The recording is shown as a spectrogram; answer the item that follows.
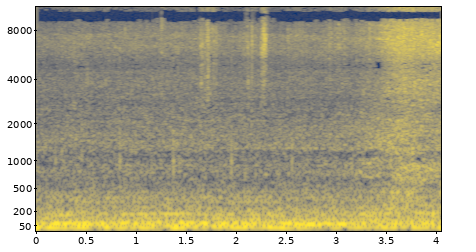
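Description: Steady low rumble of a car driving slowly on a paved road, heard from inside the cabin: engine and tyre noise with no sudden events.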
